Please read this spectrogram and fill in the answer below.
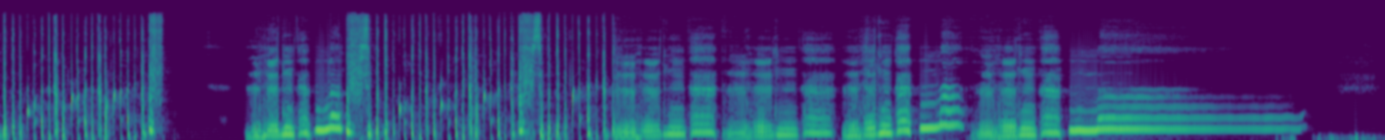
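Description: Live beatboxing into a microphone over a video call: rapid mouth-percussion kicks, snares and clicks with a pitched vocal line. The sound cuts to silence for under a second about two seconds in. About eleven seconds in it ends on one held note that fades out.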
